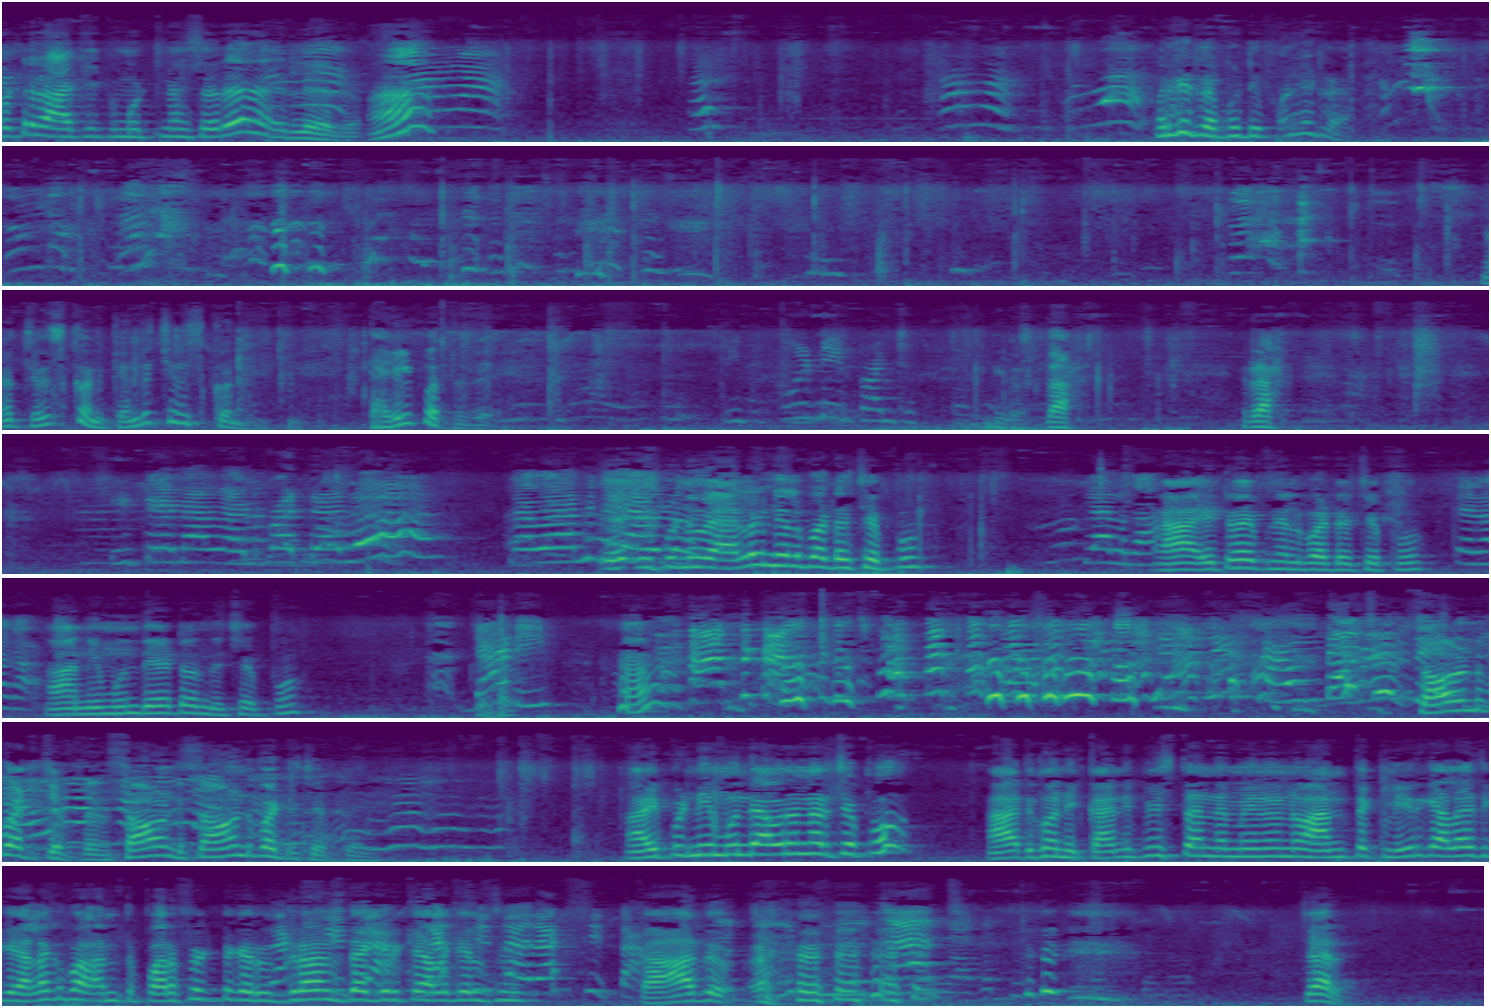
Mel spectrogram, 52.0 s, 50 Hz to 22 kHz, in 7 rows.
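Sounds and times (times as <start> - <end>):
young children calling and shrieking: 1.0 - 15.0, 16.4 - 26.1, 27.2 - 28.3, 31.8 - 40.3, 45.9 - 50.2
people laughing: 8.2 - 12.5, 32.9 - 39.3, 48.2 - 50.4
woman laughing: 8.3 - 12.5, 32.8 - 36.7, 48.3 - 50.5.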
